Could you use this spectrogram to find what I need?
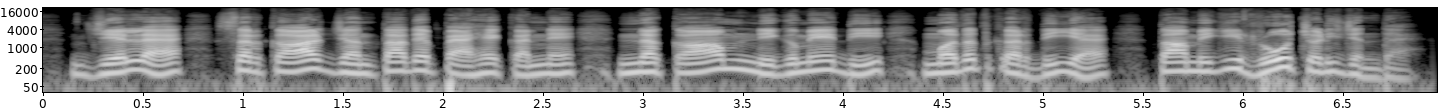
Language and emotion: Dogri, angry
